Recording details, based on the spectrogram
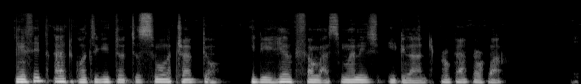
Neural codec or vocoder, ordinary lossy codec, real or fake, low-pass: codec, 24 kHz, 0.9 kbps, WavTokenizer, medium music audio release; none; fake; none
